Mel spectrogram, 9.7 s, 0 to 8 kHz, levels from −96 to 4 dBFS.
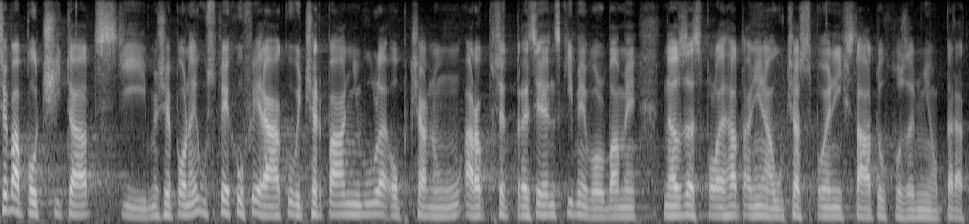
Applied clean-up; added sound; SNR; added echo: none; none; none; none.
